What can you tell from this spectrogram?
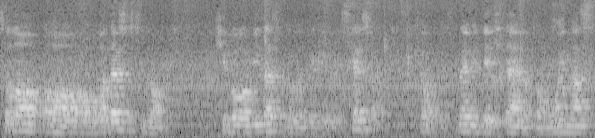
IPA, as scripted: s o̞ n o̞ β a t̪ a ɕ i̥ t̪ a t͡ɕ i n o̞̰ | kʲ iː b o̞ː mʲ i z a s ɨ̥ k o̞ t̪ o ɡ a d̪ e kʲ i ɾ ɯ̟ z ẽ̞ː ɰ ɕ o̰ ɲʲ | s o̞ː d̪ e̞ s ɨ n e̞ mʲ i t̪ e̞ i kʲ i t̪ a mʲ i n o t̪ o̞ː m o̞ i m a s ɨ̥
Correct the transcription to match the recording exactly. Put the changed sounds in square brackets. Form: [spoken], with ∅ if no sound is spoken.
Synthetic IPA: s o̞ n o̞ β a t̪ a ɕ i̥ t̪ a t͡ɕ i n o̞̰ | kʲ [i] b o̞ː mʲ i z a s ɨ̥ k o̞ t̪ o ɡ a d̪ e kʲ i ɾ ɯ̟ [s] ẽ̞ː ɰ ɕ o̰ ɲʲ | s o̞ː d̪ e̞ s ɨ n e̞ mʲ i t̪ e̞ i kʲ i t̪ a [∅] i n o t̪ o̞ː m o̞ i m a s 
